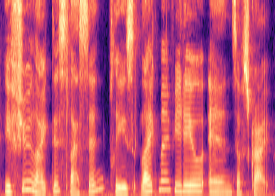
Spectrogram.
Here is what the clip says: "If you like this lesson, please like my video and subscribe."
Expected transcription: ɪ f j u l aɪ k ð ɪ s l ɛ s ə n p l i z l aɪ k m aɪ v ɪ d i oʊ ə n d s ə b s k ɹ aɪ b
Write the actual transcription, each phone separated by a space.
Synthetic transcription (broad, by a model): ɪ f j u l aɪ k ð ɪ s l ɛ s ə n p l i z l aɪ k m aɪ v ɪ d i oʊ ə n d s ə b s k ɹ aɪ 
